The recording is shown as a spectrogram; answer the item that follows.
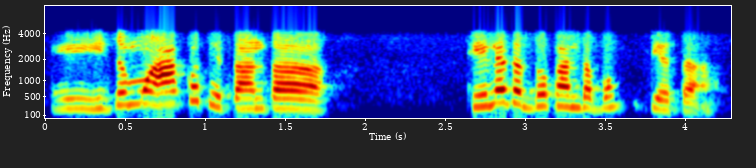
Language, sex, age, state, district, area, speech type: Nepali, female, 30-45, West Bengal, Jalpaiguri, urban, conversation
